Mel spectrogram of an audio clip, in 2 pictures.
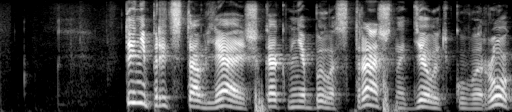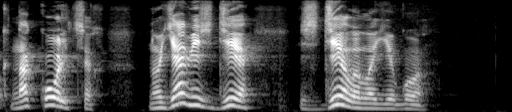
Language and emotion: Russian, positive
